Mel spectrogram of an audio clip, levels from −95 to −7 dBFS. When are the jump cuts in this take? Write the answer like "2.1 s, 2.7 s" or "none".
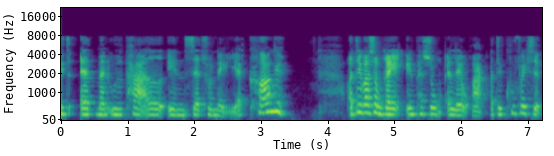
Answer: none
